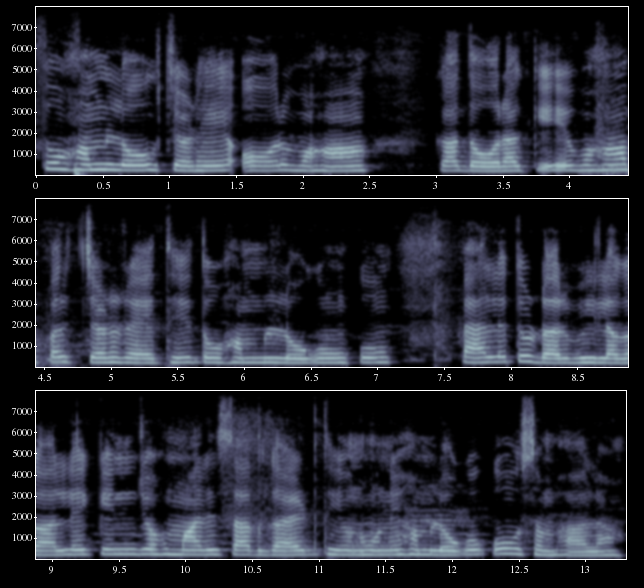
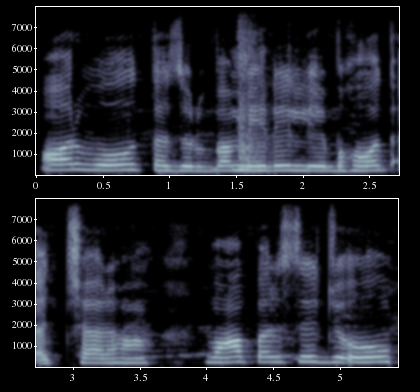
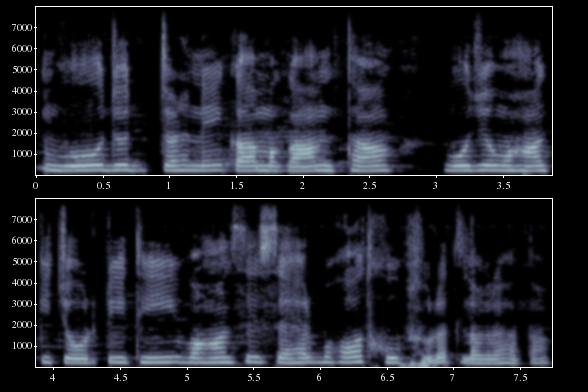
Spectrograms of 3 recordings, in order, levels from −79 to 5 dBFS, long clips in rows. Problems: background sounds at intervals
